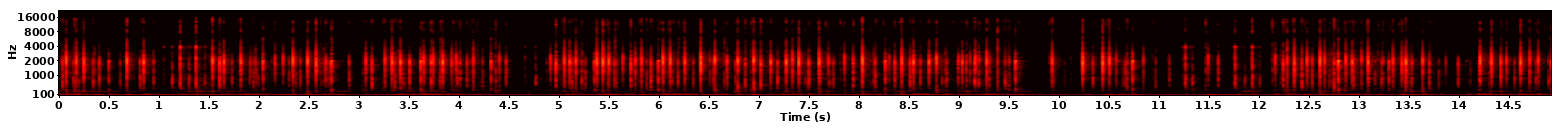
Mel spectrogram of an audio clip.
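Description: Two hands type rapidly with their fingertips on a Zoom65 65% mechanical keyboard resting on a desk mat, with a dark metal case (likely aluminum), white and grey SA-profile plastic keycaps and lubed switches. The result is a dense run of short, crisp key taps with a bright, clacky edge, broken by a few brief pauses, over a faint steady low hum.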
